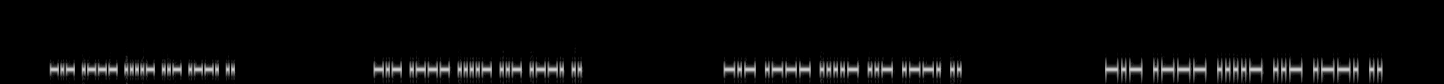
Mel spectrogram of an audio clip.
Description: Morse code, heard as a keyed tone, about 35 wpm, 700 Hz. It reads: KJ4UPI KJ4UPI KJ4UPI KJ4UPI
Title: Speed Racing - USA 2x3 Call Signs 30wpm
